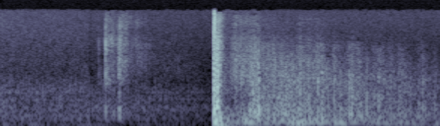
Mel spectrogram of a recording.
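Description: A single explosion detonating a motorcycle and a spool of copper wire: a sharp, loud blast after a brief quiet, followed by a sustained rumbling roar that fades slowly.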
